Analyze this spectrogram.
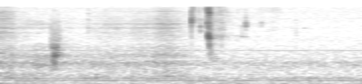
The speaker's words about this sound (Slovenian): Kaj za tiste, ki ne gledate videa, te moje mm, pauze so, ker pijem kavo, da ne bo čuden zgled.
